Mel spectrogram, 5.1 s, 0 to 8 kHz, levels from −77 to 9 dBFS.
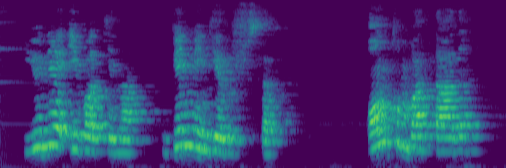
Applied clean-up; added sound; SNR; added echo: classical method WPE with log-MMSE.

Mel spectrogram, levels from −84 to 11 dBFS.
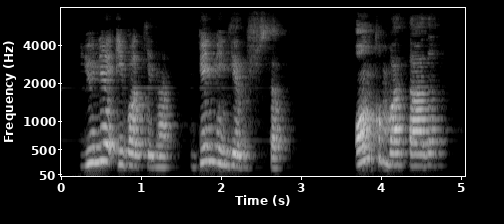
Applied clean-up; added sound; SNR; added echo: neural mask model DeepFilterNet 3.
